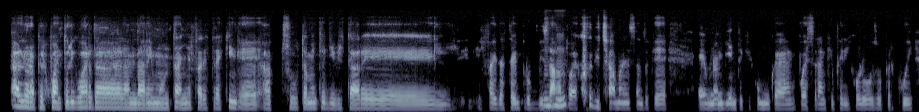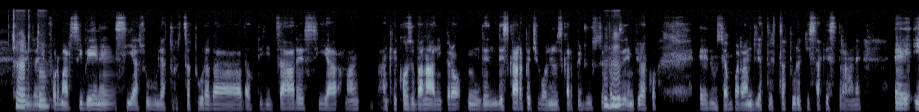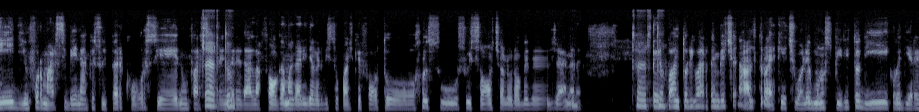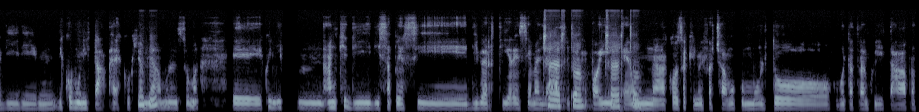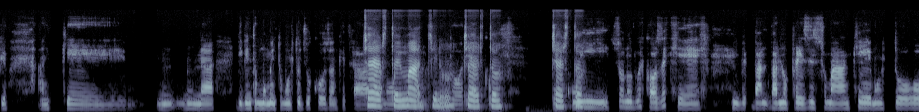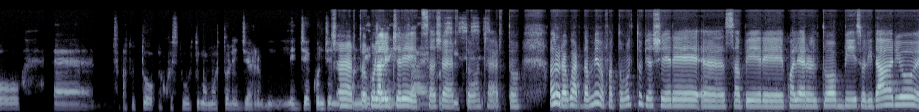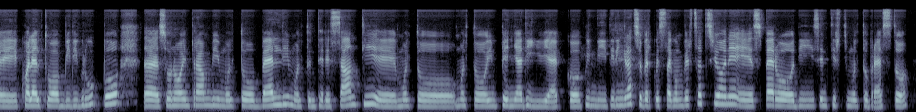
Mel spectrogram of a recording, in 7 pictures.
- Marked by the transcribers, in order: other background noise; tapping; "sull'attrezzatura" said as "attruzzatura"; scoff; other noise; "proprio" said as "propio"; chuckle
- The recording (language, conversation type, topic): Italian, podcast, Preferisci hobby solitari o di gruppo, e perché?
